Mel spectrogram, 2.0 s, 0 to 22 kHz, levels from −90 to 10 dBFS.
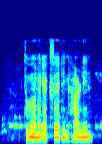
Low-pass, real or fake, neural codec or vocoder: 7.2 kHz; real; none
